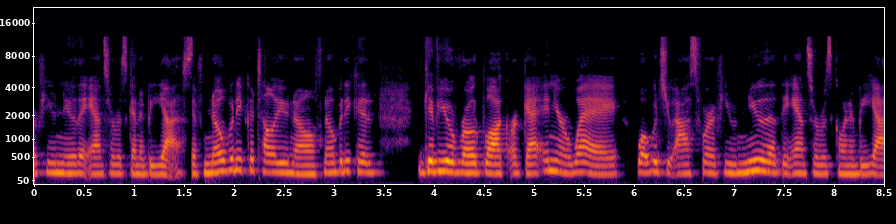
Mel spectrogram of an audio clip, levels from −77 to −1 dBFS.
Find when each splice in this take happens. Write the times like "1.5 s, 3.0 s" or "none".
none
